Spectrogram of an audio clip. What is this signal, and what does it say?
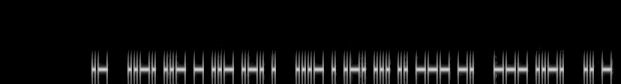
Morse code, heard as a keyed tone, about 40 wpm, 700 Hz. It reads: A FUTURE VERSION OF IT
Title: Sentences from Top 1400 Words 40wpm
